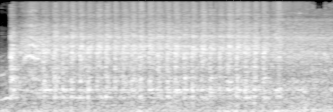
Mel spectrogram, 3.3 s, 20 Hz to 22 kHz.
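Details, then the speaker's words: 2001 Chevrolet Monte Carlo 3.8L with random stalling, stumbling and intermittent no-start. Steady rapid starter cranking, about four chugs a second, going on without catching, then it finally starts; cause traced to a failing ignition module. "and that's the longest cranking that i've got so far well and there it goes starting again"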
